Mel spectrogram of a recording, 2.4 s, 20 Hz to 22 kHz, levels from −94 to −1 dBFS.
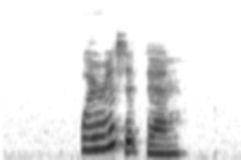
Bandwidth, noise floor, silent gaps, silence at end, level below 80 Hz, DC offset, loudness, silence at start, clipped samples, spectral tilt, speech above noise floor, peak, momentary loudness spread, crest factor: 9.6 kHz; -78 dBFS; none; 0.6 s; -78 dBFS; under 0.1%; -23 LUFS; 0.8 s; under 0.1%; -5.5 dB/octave; 56 dB; -8 dBFS; 10 LU; 18 dB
